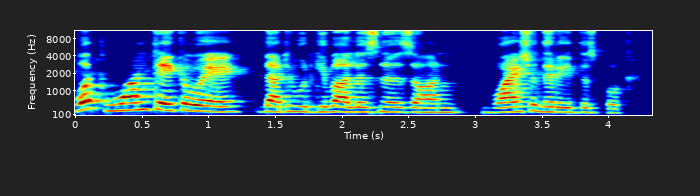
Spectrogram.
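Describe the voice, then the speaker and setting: A woman hosts a podcast interview, moving between questions and lavish praise for her guest. Her voice is at a middle pitch for a woman, and she talks in a friendly, encouraging way. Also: steady tone, moderate pace, a little hiss or hum. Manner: warm, effusive praise. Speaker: podcast host. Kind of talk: interview hosting.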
